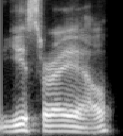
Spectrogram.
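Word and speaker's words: ישראל: When the accent moves to the latter part of the word, so for instance, here in Yisrael, the accent is almost always on this last syllable.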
